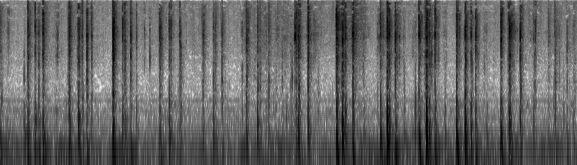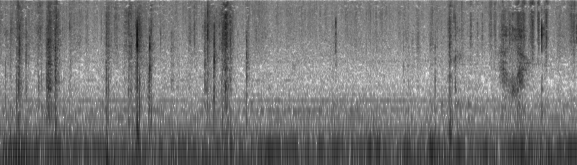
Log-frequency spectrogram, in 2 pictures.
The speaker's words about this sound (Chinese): 这个包装拆开，跳跳糖的包装，然后吃它了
